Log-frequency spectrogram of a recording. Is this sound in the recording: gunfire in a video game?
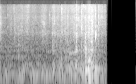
no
